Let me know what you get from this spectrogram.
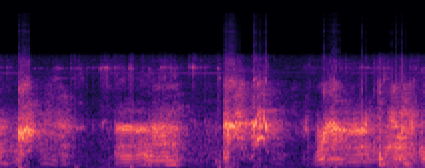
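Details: Play-fighting dogs, a nine-year-old Lhasa Apso and a one-year-old puppy: quick barks mixed with short rumbling growls, roughly one burst per second, uneven and excited.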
